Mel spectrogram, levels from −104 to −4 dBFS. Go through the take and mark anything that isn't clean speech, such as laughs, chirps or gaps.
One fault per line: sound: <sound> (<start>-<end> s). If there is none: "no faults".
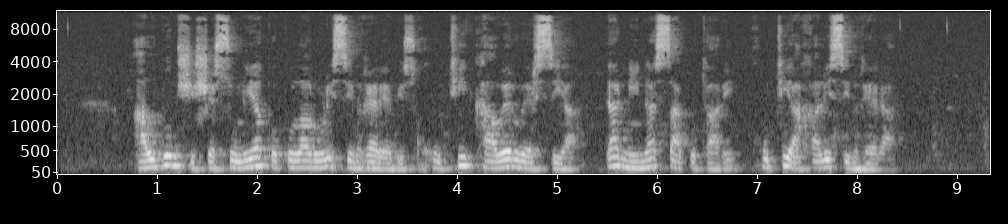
no faults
